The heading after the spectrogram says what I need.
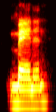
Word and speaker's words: Mannon: pronounce your last name Manon we're just time just like Canon but with a M but I I'll answer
